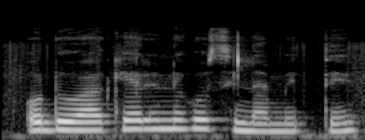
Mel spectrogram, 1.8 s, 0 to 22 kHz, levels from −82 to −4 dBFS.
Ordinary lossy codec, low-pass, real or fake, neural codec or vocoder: none; none; real; none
